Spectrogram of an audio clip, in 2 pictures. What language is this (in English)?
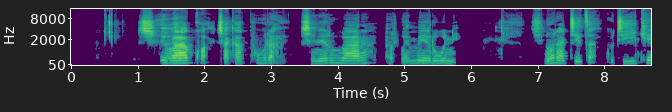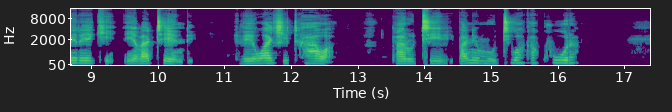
Shona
